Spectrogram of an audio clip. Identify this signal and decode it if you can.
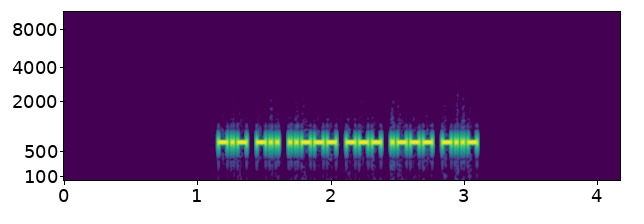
Morse code, heard as a keyed tone, about 51 wpm, 690 Hz. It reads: KD2OJX
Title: USA Call Signs - 3x Character Spacing - 50wpm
